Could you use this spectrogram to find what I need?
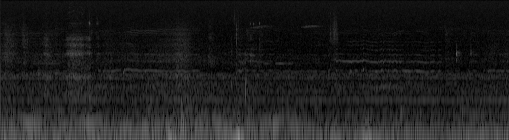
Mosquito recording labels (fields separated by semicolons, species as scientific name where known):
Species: Anopheles funestus s.l.; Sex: female; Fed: unfed; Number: one; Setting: cup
